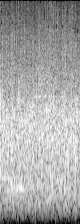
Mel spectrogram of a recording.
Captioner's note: applause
